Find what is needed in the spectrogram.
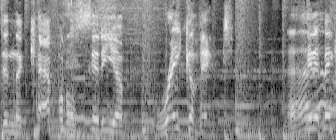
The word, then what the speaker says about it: Reykjavik: Reykjavik. – You're getting there. – I spell it like rake. Reykjavik.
